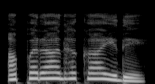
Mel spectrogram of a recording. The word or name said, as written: ಅಪರಾಧಕಾಯಿದೆ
